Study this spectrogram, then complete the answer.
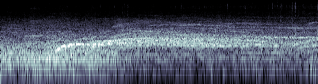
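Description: A voice sings out with long notes through loudspeakers.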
